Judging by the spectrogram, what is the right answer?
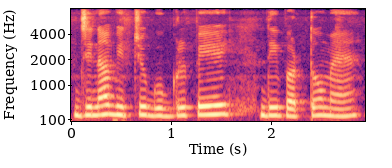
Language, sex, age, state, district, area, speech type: Punjabi, female, 30-45, Punjab, Hoshiarpur, rural, spontaneous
